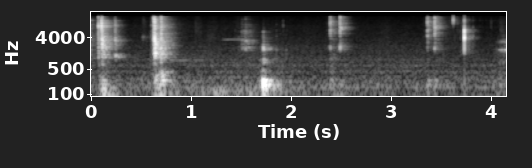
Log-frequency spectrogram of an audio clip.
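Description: Faint computer keyboard keystrokes: a handful of separate taps spread unevenly over a few seconds, as a web address is typed and entered.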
